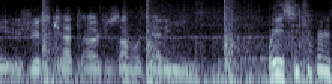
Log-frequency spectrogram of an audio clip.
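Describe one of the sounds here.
A hammer knocks on wooden planks.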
